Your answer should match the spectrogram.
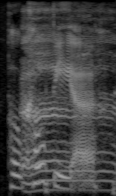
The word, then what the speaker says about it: Pokopia: So we are sure that it is pronounced, what is it, Pokopia? I was thinking it's like Utopia. Pokopia.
